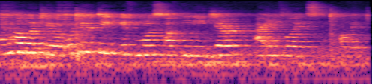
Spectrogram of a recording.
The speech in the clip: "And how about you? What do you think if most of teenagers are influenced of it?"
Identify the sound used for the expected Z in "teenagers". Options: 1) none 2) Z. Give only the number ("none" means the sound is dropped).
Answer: 1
